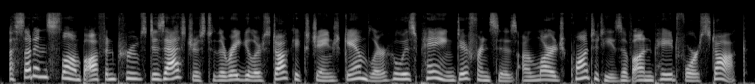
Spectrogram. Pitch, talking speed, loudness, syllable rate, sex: 220 Hz, 185 wpm, -20 LUFS, 5.5 syllables/s, female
